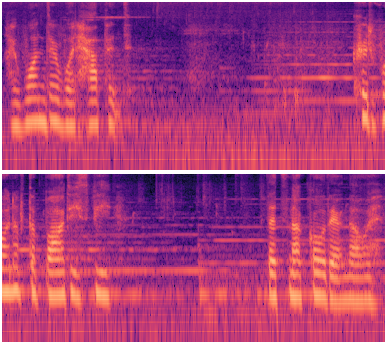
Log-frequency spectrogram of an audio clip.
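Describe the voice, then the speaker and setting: A woman's voice: mid-range voice, natural voice. A woman playing a determined, guarded young female shinobi in a video game cutscene, speaking with earnest intensity. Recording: long hall reverb, music behind.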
